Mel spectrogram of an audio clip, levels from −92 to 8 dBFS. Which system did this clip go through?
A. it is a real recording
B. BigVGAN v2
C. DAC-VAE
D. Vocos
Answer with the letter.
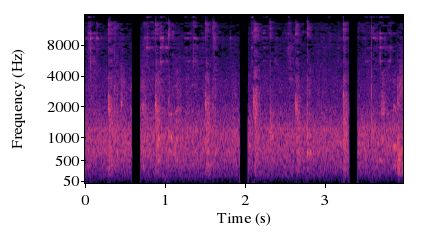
B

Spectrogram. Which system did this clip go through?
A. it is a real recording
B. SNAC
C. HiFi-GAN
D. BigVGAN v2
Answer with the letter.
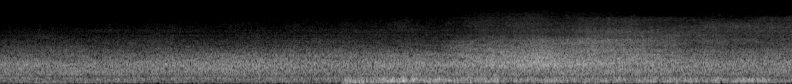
D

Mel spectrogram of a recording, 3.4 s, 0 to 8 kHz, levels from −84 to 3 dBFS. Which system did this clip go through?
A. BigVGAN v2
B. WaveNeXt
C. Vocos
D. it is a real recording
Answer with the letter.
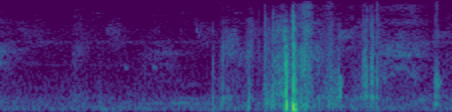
A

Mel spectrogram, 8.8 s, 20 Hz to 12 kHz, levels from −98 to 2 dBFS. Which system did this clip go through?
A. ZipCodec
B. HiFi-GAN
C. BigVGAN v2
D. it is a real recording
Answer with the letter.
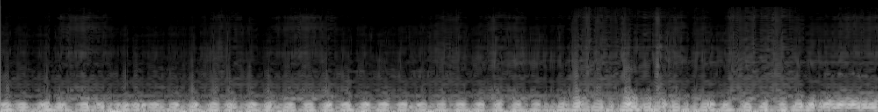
C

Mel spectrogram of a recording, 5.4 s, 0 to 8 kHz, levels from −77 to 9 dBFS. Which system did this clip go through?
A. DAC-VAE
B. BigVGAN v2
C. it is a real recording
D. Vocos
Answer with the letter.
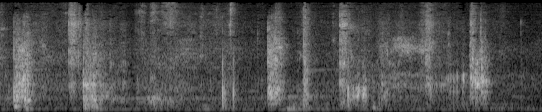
B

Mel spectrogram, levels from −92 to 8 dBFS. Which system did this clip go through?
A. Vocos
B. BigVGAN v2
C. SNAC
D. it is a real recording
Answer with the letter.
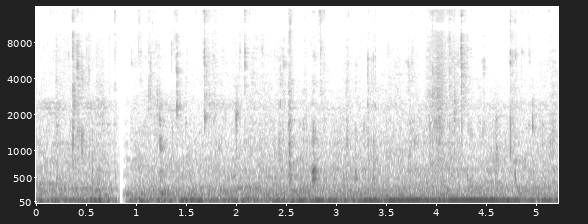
D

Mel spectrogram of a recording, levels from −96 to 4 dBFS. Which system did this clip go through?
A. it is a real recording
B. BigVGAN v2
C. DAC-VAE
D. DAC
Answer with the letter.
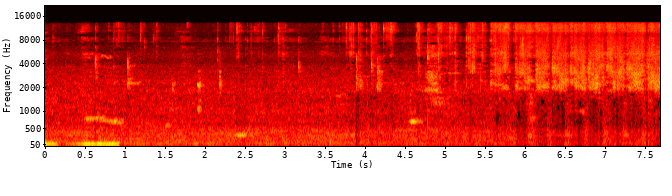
A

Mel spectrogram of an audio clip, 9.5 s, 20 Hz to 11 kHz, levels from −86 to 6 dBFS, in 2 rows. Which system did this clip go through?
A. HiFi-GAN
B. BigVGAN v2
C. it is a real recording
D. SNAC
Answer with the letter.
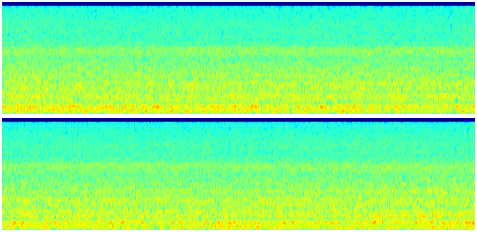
B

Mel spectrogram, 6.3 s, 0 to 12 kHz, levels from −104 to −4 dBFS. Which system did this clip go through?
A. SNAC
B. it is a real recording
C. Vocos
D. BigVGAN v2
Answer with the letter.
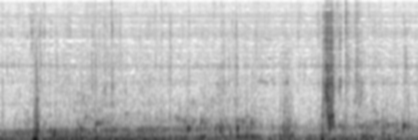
B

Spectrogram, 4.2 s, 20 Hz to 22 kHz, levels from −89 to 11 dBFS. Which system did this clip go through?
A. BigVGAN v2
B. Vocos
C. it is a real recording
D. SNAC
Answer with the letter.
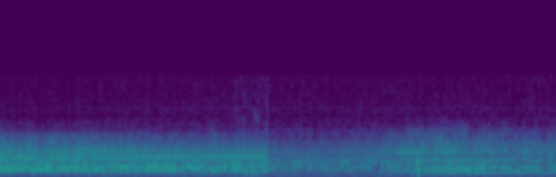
A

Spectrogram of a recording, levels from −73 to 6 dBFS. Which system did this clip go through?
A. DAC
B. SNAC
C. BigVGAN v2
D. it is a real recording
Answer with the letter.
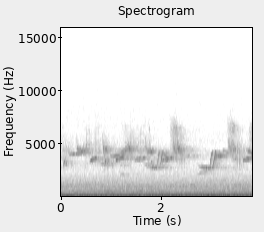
D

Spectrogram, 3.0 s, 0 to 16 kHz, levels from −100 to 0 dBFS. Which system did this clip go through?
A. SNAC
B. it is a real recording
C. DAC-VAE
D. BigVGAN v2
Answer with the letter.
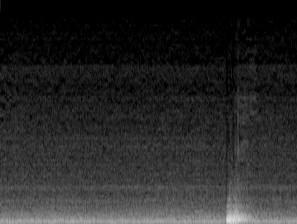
D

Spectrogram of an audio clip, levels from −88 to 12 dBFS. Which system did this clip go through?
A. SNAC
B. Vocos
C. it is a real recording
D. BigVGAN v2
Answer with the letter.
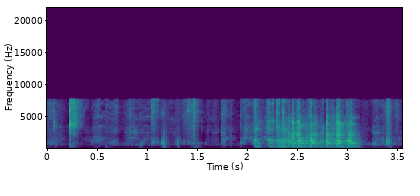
C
